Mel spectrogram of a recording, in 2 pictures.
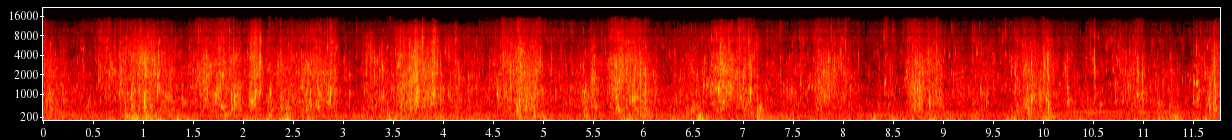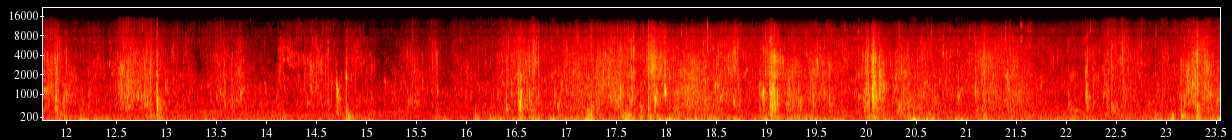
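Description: Wind on the microphone and water sloshing against a kayak's hull, with irregular knocks and clunks on the hull throughout. A faint steady hum sits underneath.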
